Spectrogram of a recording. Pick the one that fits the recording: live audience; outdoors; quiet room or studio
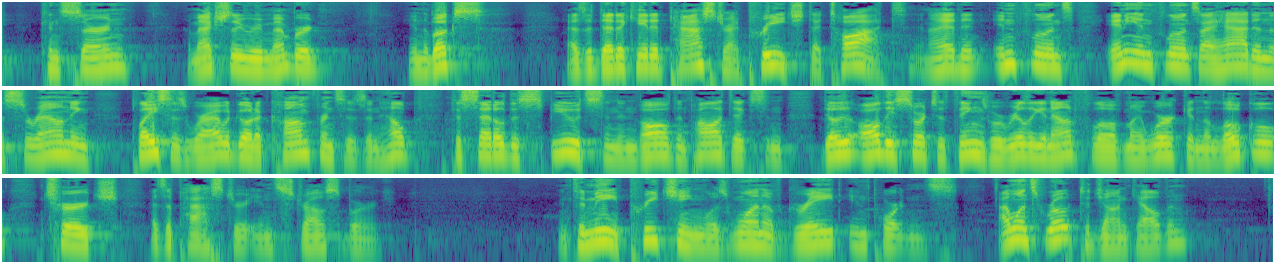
live audience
